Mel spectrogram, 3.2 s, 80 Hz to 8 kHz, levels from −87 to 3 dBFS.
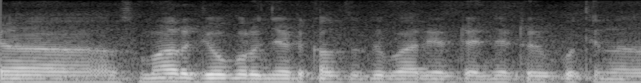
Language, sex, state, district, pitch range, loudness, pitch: Tulu, male, Karnataka, Dakshina Kannada, 115-125 Hz, -17 LUFS, 120 Hz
